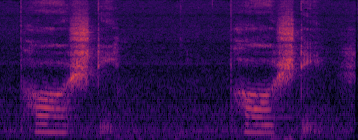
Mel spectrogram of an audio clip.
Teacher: the a with an accent mark has an all sound whereas in ulster it'll sound more like ah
